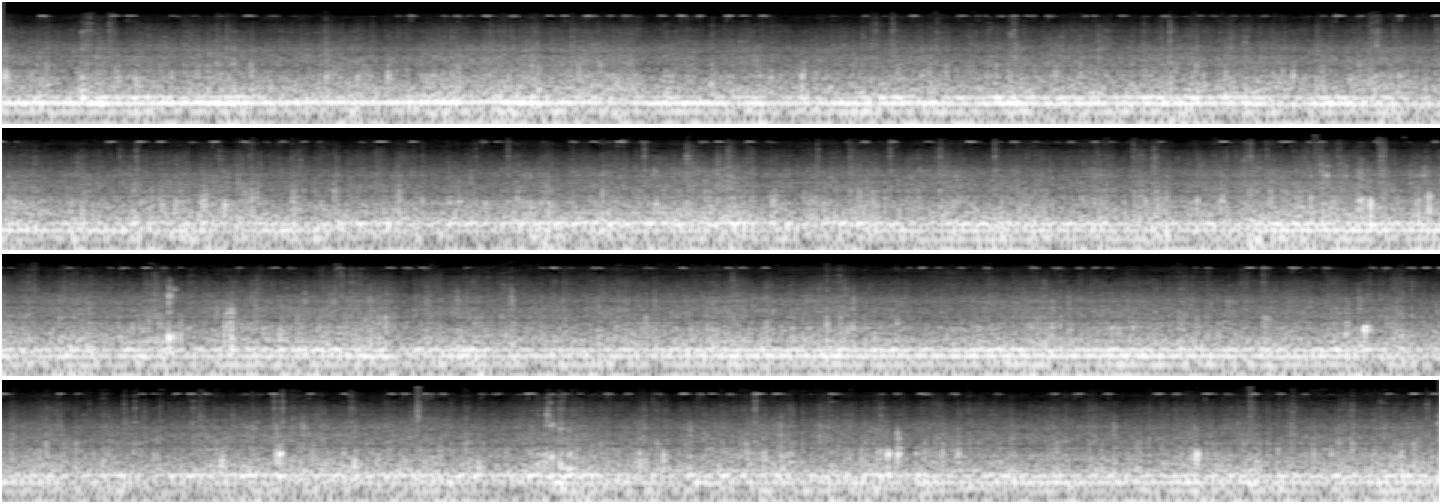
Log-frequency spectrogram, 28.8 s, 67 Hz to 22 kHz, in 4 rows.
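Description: A 4x4's engine running with a steady drone at low speed on a gravel track, with stones crunching and clicking under the tyres.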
